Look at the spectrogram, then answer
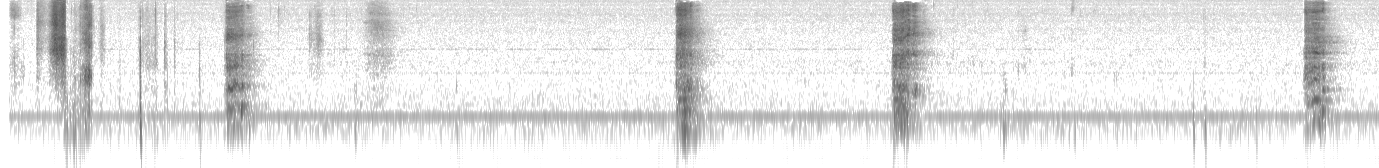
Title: Katze niest - a Cat sneezes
